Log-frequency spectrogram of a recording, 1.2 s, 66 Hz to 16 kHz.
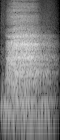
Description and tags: Breathing, echoes. Primo EM172 capsules inside widscreens, FEL Microphone Amplifier BMA2, PCM-M10 recorder. Recorded inside an old cistern of the Regina Castle (Badajoz Province, S Spain)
